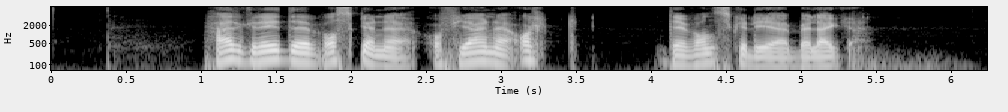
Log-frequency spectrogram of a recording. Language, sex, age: Norwegian, male, 44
